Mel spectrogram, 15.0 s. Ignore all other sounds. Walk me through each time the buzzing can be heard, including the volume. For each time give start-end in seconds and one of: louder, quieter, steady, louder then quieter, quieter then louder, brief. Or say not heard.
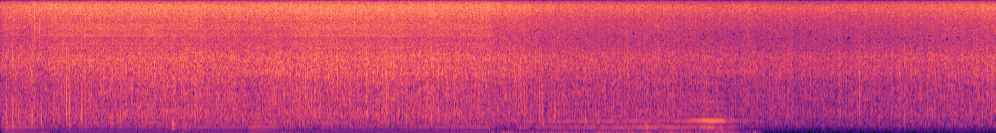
0.0-11.4 louder.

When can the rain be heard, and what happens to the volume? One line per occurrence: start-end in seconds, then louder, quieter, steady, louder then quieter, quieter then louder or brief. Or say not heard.
0.0-14.9 quieter.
